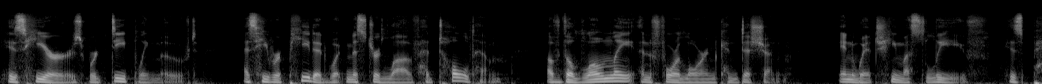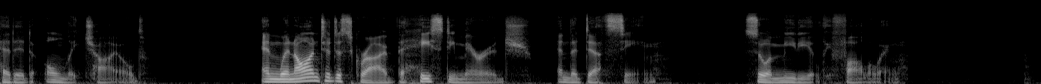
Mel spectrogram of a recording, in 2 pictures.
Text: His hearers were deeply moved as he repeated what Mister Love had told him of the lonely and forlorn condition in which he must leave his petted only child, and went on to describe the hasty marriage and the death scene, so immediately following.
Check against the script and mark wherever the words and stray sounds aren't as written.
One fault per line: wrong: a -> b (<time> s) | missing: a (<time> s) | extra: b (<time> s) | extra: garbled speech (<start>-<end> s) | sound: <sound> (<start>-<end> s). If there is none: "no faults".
no faults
